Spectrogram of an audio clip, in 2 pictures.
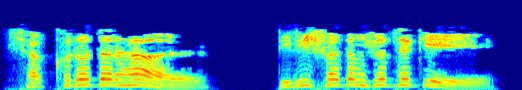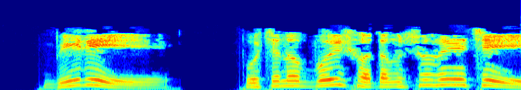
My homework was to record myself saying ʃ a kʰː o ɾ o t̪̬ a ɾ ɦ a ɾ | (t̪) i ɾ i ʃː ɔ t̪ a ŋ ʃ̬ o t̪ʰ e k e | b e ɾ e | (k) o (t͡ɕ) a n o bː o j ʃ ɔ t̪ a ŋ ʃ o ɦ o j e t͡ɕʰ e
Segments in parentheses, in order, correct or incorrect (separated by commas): correct, incorrect, correct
